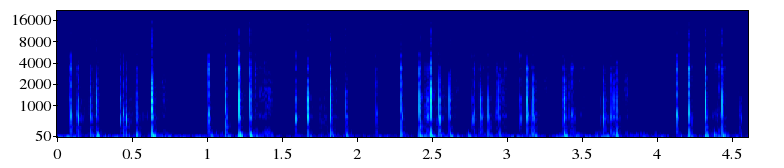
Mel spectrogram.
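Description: Long nails tap quickly on the front side of a flat, light, hollow wooden cigar box, then move to tapping its lid. The taps are short, dry and clicky, with a bright edge and a faint hollow low thump, and each dies away almost at once in an irregular, keyboard-like patter.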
